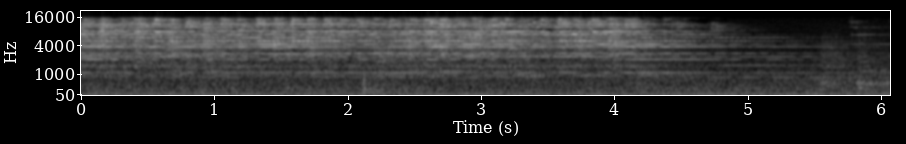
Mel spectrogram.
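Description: Altar bells (Sanctus bells) rung at the elevation of the host during the consecration. There is a steady, bright, high ringing that dies away about five seconds in.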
